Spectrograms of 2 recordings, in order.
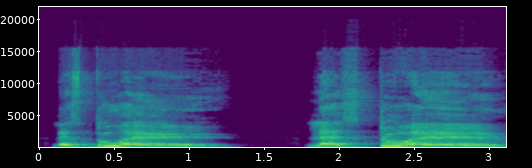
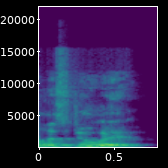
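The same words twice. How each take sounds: First: Slow, loud, drawn-out rallying cry; hype call. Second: Said in the usual way. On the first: Real, not acted. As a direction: stretch it out to pump up the crowd. Hyping up the live audience.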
